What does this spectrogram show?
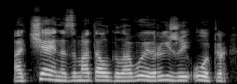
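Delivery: plain reading voice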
